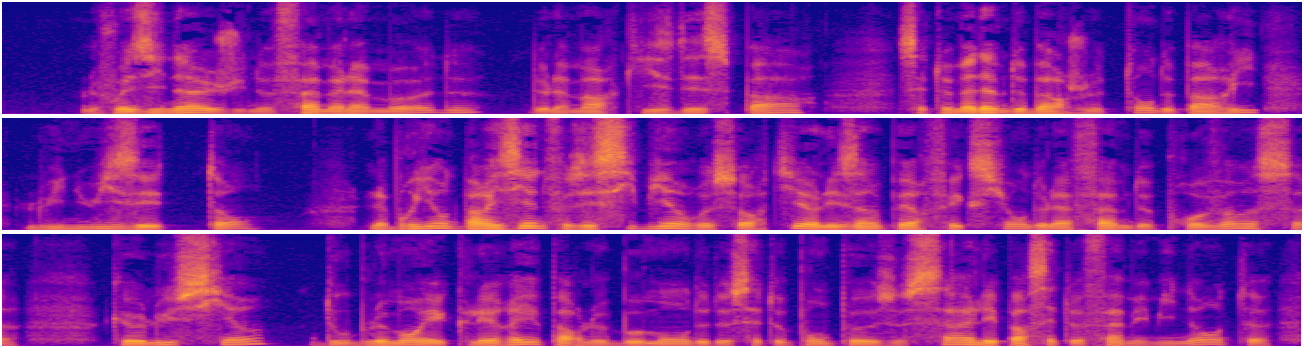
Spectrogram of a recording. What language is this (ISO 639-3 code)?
fra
